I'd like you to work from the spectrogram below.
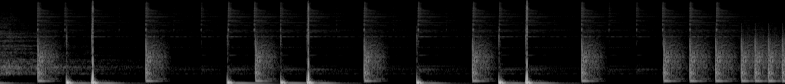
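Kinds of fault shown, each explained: Integer overflow: music peaks about 1 dB past the integer limit wrap to the opposite sign, causing sharp cracks at 0.93, 3.08 and 5.27 s.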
